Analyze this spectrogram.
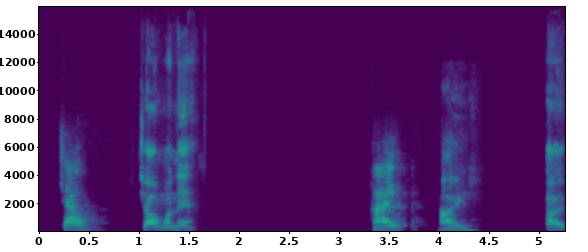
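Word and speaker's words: ciao: প্রথমটার উচ্চারণ চাও।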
